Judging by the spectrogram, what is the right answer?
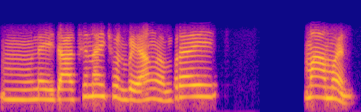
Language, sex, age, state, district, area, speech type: Bodo, female, 45-60, Assam, Kokrajhar, rural, conversation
